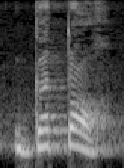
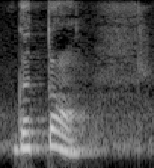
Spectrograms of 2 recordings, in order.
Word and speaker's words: gâteau: Gâteau. Gâteau. EAU is pronounced as O.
